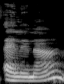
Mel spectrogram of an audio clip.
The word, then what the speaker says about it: Elena: So my name is Elena. That's how we pronounce it.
